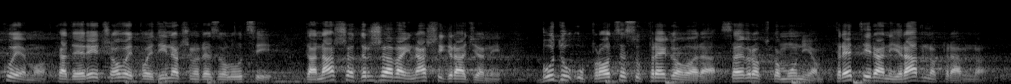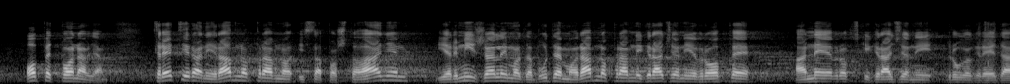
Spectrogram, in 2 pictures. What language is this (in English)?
Serbian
